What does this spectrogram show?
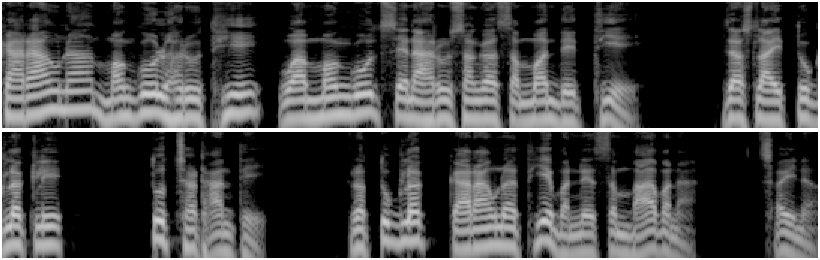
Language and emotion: Nepali, neutral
